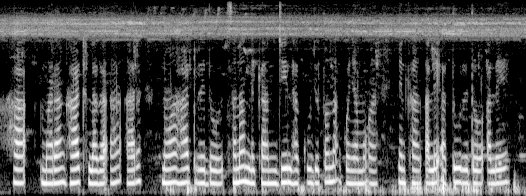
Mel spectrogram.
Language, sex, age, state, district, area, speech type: Santali, female, 18-30, Jharkhand, Seraikela Kharsawan, rural, spontaneous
